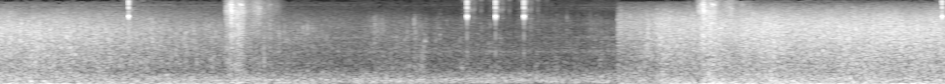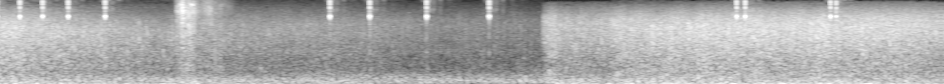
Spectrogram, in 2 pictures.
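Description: Soft menu clicks tick as a selection moves.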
